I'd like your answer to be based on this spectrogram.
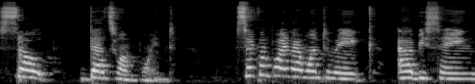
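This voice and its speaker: With very wide pitch swings, a woman talks in a non-native accent. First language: not English. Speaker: commentary YouTuber. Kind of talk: reaction video commentary.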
